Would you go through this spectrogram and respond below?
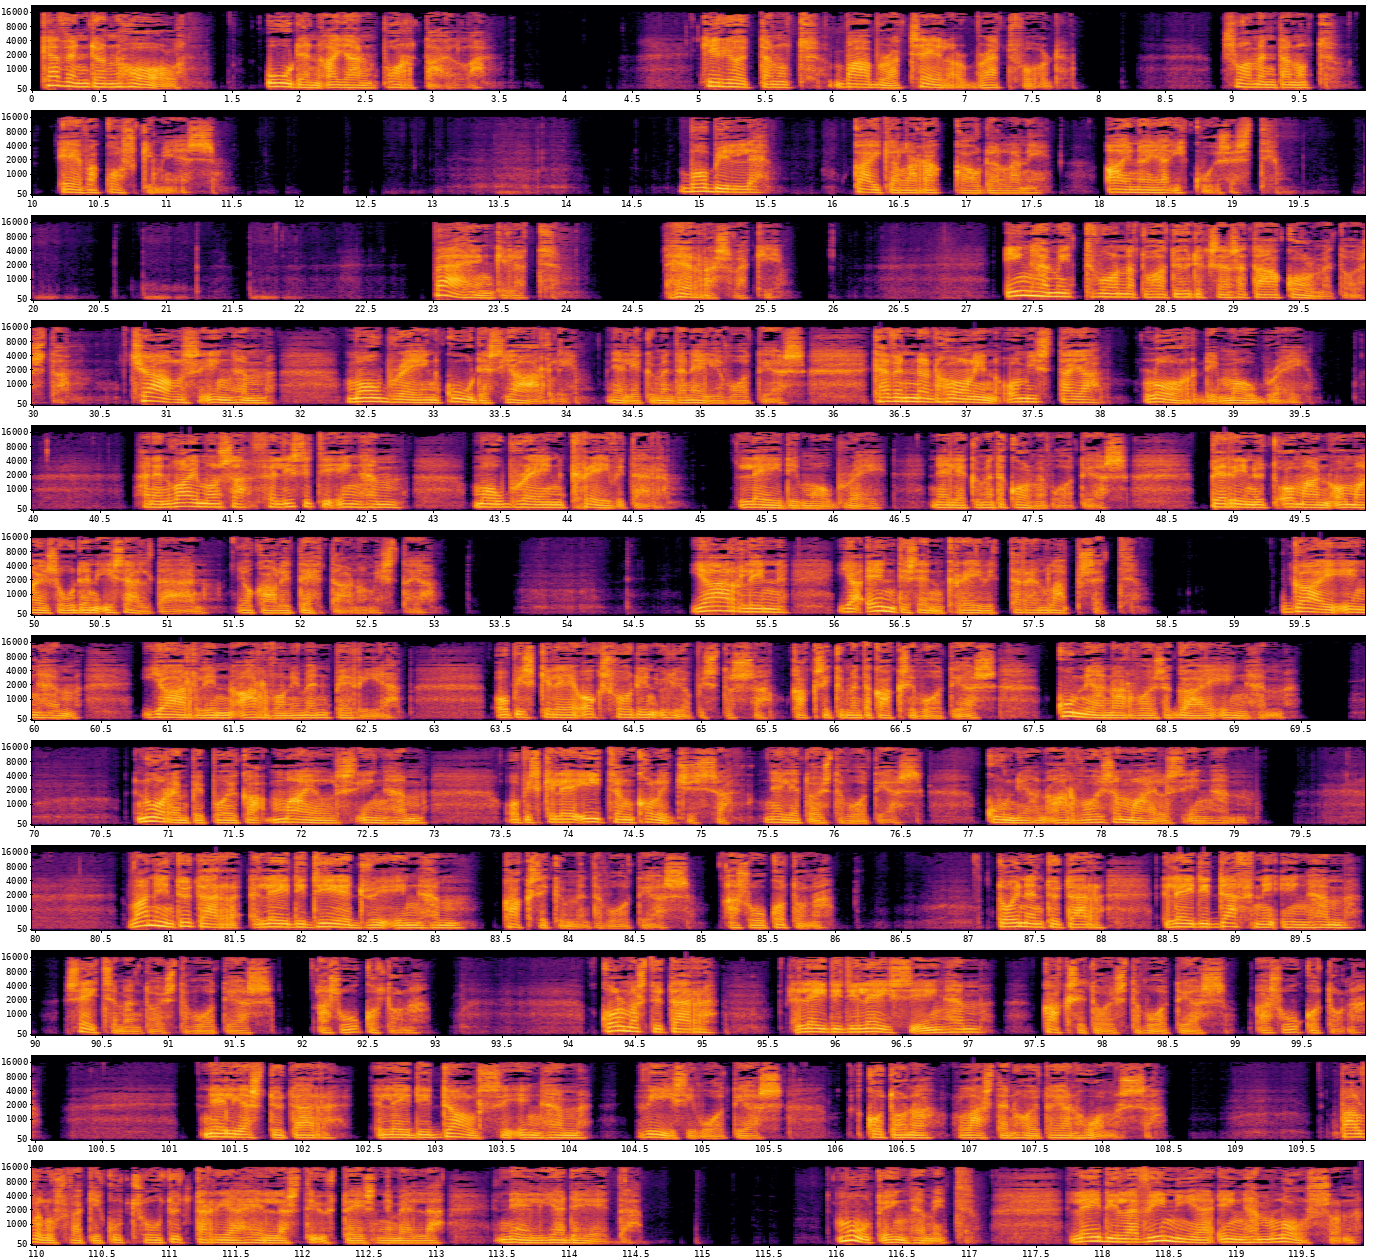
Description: Cavendon Hall – Uuden ajan portailla – Ljudbok – Laddas ner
